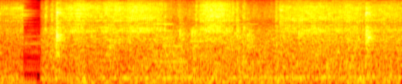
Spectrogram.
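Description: Sportfishing boat's engine running steadily, under a wash of wind and water noise.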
